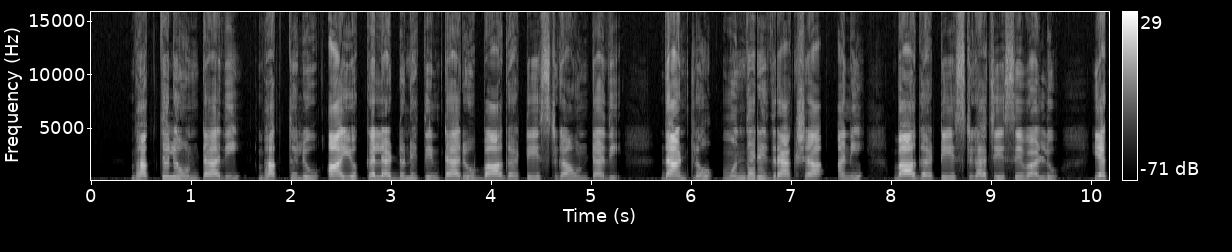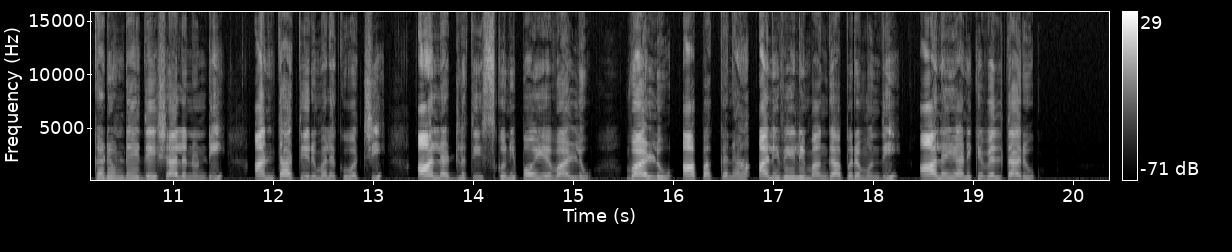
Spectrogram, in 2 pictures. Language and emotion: Telugu, neutral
